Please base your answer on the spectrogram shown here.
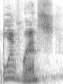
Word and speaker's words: Blue Prince: So blueprints, which we will make sure to pronounce as two words, blue and prints, and not let it all like blur together into another word that sort of a pun.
